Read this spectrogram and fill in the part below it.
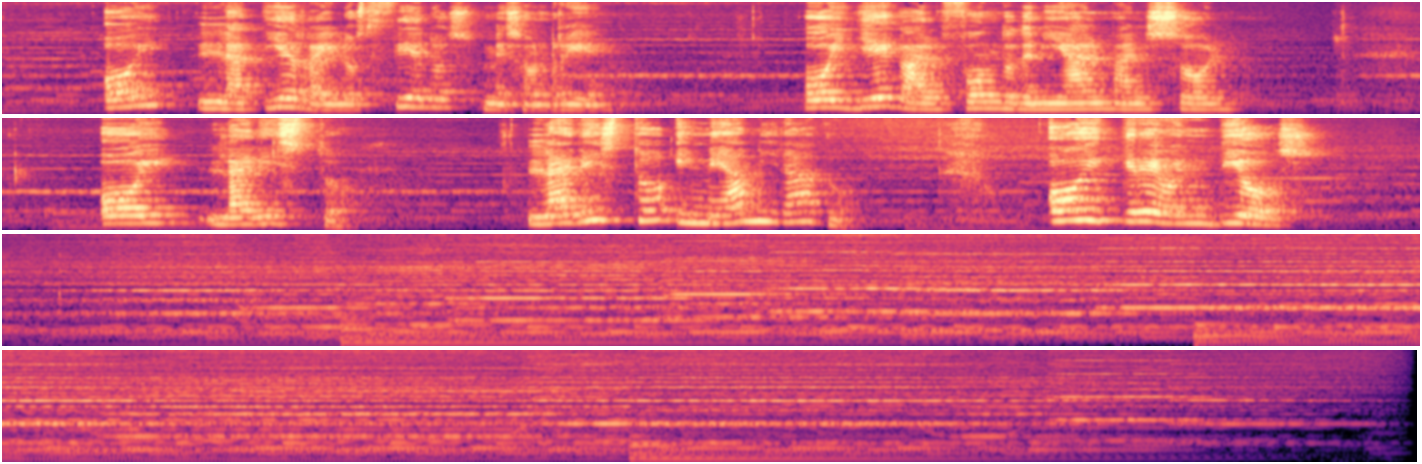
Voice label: Rima XVII Bequer VOZ y MUSICA

